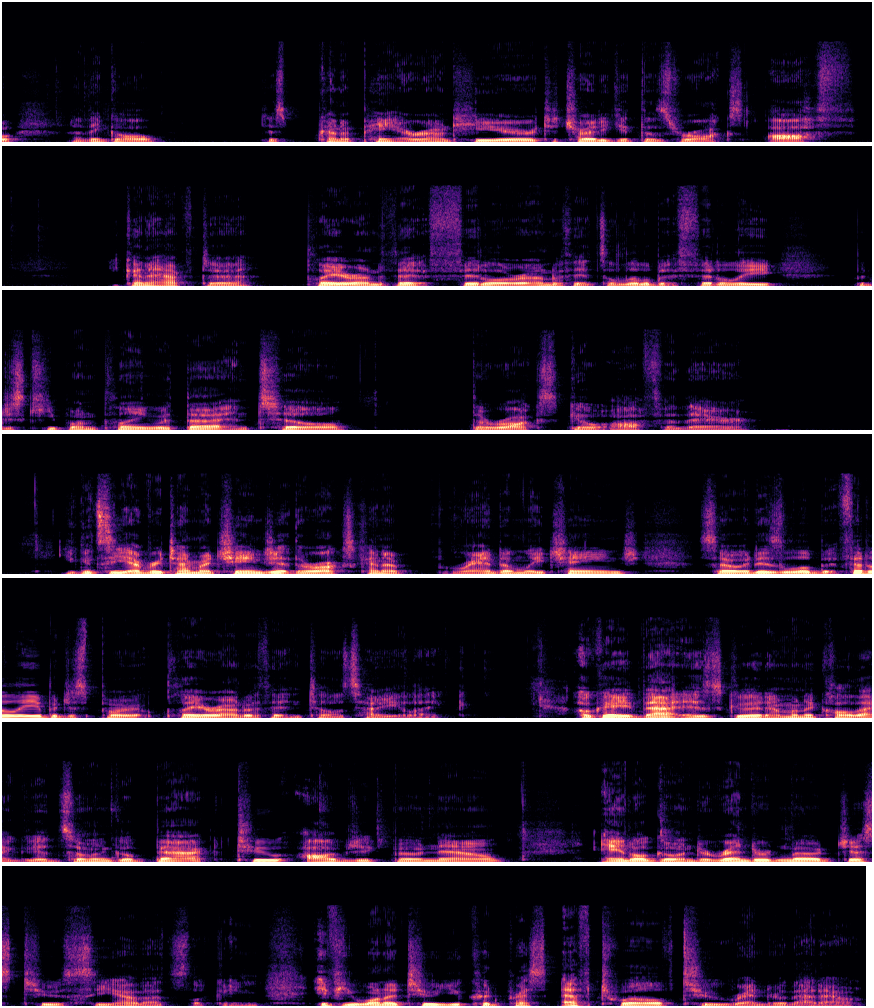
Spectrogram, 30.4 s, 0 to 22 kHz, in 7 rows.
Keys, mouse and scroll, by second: 0.1-0.5 shift+middle drag, 0.5-4.2 drag, 4.2-5.3 middle drag, 5.3-9.7 drag, 9.7-10.2 middle drag, 10.2-15.0 drag, 15.0 shift+middle drag, 15.3 scroll down 1, 15.5-16.6 drag, 16.6-17.1 shift+middle drag, 17.1-17.5 scroll up 1, 17.5-19.1 drag, 19.1 middle drag, 19.3 scroll down 1, 19.4-19.9 middle drag, 19.9 KP_0, 20.4-23.3 shift+middle drag, 23.3 drag, 23.5-24.0 shift+middle drag, 24.0 a, 25.1 z, 25.3 shift+middle drag, 25.6 scroll up 1, 30.2 z.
